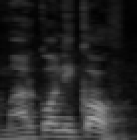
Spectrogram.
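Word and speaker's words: Markovnikov: ठीक है, originally his name was supposed to be Kov V, but हम लोग उसको F से प्रोनाउंस कर देते हैं, that is fine, F से लिख देते हैं, प्रोनाउंसिएशन तो हमेशा V ही रहेगा।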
